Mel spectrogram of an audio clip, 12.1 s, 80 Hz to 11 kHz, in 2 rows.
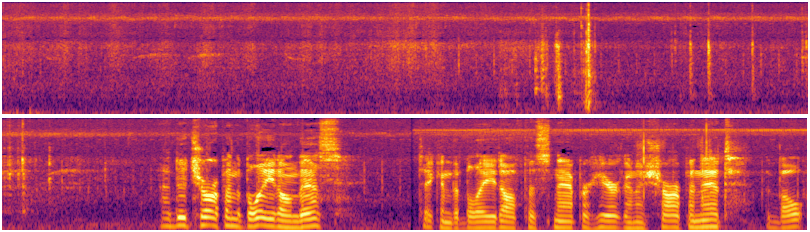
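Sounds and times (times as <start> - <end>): high-pitched insect drone: 0.0 - 12.0
sharp clicks: 3.4 - 12.0.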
